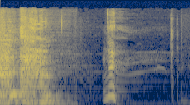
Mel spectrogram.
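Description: A man coughs loudly and harshly, a rough burst followed by a shorter throaty cough after a brief pause, then a faint click.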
